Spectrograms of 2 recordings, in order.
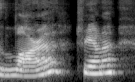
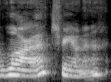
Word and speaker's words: Lara Triona: Um, just a slight change in how you pronounce my first name. You got my last name great. It's Lara Triona, but it's okay because my mom sometimes will use Laura, so it's a unique name too.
